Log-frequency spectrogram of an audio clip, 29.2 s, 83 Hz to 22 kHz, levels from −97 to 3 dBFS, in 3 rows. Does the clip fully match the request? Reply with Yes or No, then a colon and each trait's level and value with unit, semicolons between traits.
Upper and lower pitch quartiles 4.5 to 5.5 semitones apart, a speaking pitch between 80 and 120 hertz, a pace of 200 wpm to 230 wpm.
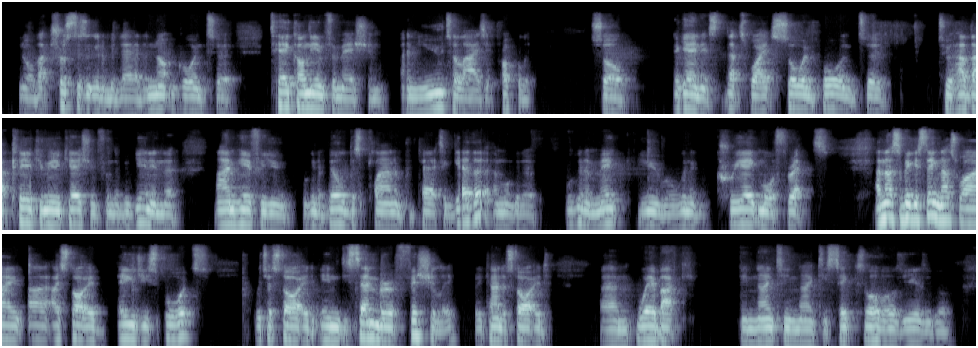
No: average, 2.9 semitones; low, 110 Hz; fast, 205 wpm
